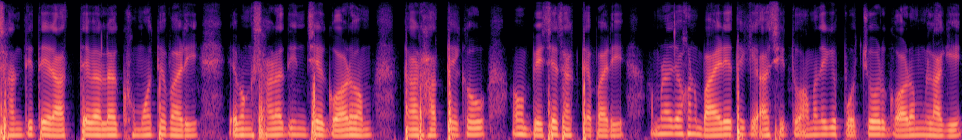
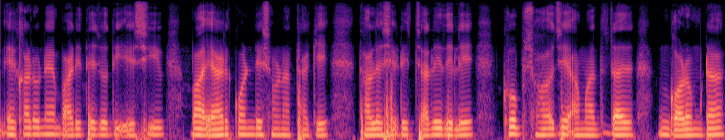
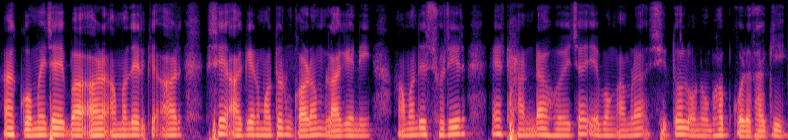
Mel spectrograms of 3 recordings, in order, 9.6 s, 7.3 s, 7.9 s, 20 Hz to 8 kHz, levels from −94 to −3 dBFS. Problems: none marked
